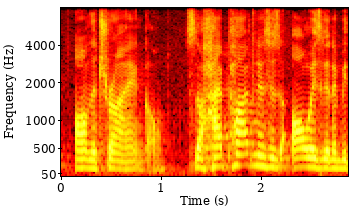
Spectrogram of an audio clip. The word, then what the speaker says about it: hypotenuse: sounds like hippopotamus but it is called the hypotenuse and that is spelled h y p 0 t e in u.s e hypotenuse as how you say it not hippopotamus so the hypotenuse before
